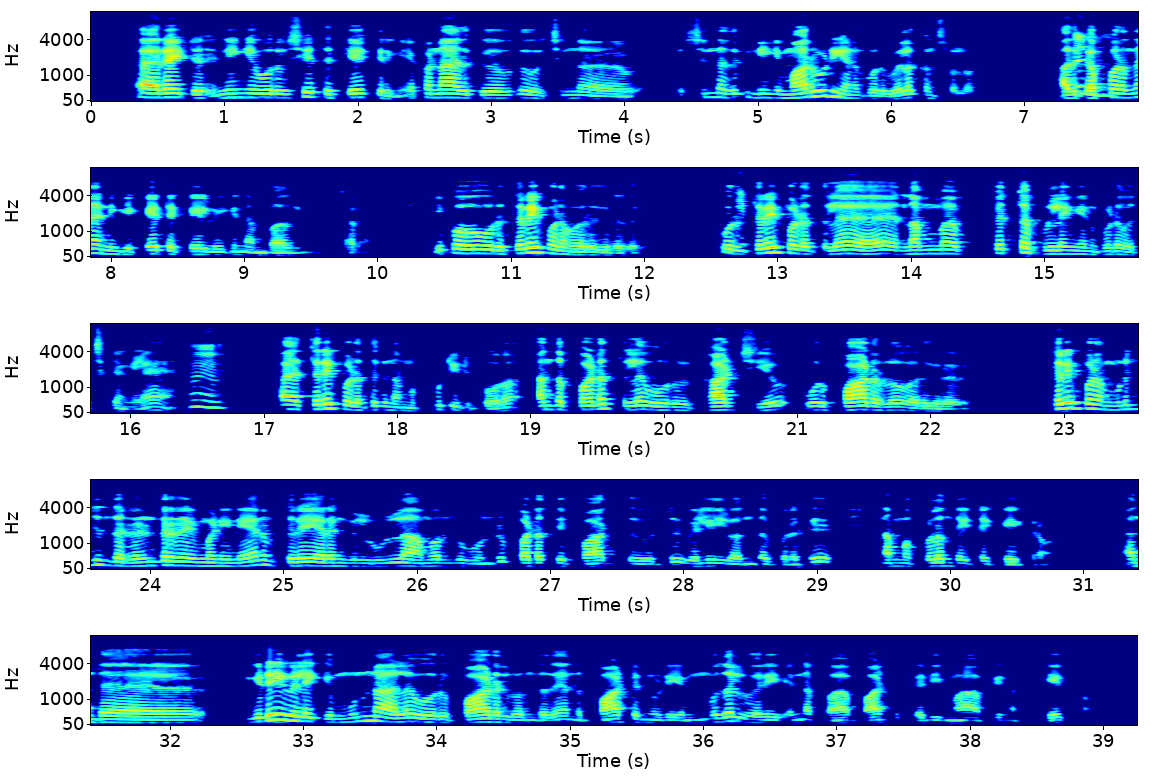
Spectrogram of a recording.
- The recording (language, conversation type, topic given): Tamil, podcast, பாடங்களை நன்றாக நினைவில் வைப்பது எப்படி?
- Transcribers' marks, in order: none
